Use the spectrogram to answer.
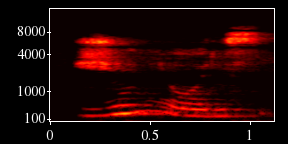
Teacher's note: a sílaba mais forte não é mais no Ju, é no O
